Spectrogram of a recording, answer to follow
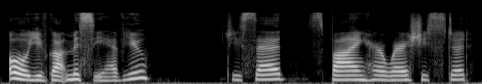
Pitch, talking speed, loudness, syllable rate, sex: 215 Hz, 160 wpm, -18 LUFS, 4.4 syllables/s, female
